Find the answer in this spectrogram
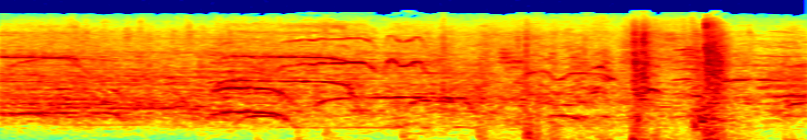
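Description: Arena crowd shouting during a pro wrestling match, with three loud thuds in the last two seconds, the last two the loudest, as wrestlers' blows and bodies hit the ring.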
